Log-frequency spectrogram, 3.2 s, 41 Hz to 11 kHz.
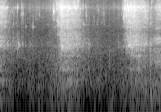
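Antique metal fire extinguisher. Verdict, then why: Not empty. An antique metal fire extinguisher, weighing 7 lbs with the firefighting fluid still inside, is shaken near the microphone without being opened. Two bursts of bright, hissy sloshing stand out against a quiet background.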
